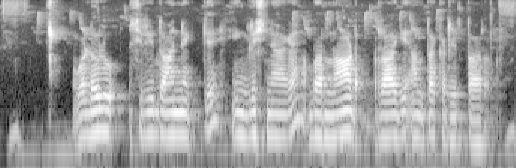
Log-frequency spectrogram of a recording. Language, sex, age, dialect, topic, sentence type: Kannada, male, 18-24, Dharwad Kannada, agriculture, statement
